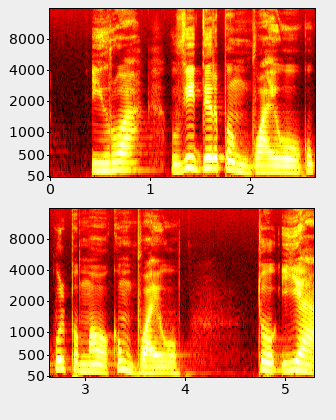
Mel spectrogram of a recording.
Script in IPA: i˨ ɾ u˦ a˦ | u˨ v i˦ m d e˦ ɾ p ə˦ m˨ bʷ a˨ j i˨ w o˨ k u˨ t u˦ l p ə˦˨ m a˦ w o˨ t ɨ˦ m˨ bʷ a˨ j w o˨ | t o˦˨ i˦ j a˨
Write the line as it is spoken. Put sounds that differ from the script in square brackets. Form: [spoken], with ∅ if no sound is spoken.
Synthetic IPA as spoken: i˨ ɾ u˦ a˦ | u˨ v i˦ [∅] d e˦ ɾ p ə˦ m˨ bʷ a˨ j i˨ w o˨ k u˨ [k] u˦ l p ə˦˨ m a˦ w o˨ [k] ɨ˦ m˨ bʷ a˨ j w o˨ | t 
